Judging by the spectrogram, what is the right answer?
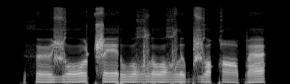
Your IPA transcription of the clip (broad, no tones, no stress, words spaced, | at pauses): θøːʑoːʈ͡ʂeː ɾuːʁloːʁlɯb ʑoqɑbæ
